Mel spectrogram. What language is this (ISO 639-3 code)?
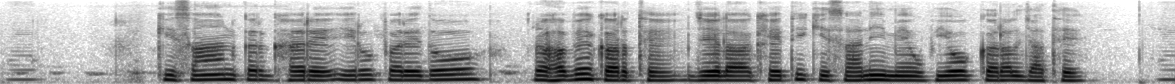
hne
